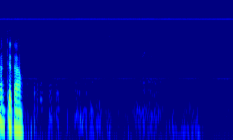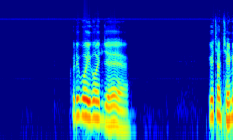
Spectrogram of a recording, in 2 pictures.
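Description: A man lectures through a microphone, speaking in short bursts with pauses.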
